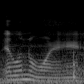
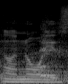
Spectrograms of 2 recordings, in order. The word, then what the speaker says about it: Illinois: I grew up in Illinois, in the country. – Wait, no, sorry, it's actually pronounced Illinois.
